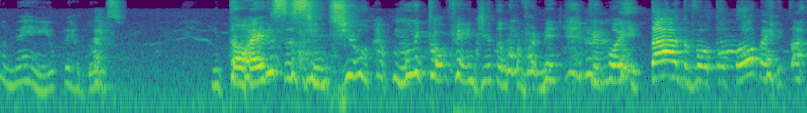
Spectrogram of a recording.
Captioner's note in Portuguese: risadas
